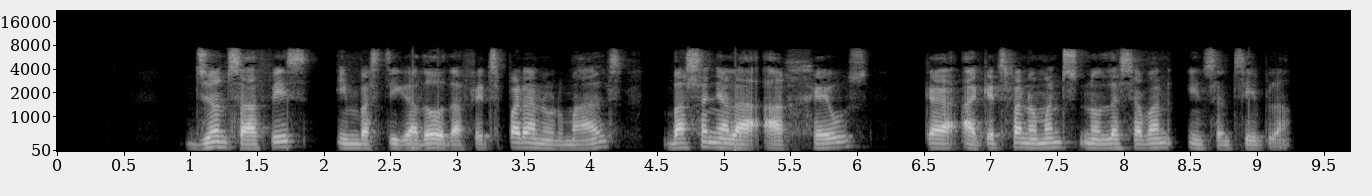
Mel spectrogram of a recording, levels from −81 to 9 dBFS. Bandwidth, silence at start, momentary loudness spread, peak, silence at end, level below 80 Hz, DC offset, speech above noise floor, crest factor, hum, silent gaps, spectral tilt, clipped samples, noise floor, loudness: 7.8 kHz; 1 s; 11 LU; -2 dBFS; 0.45 s; -58 dBFS; under 0.1%; 51 dB; 18 dB; none; 6.33-6.50 s; -3.5 dB/octave; under 0.1%; -69 dBFS; -18 LUFS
